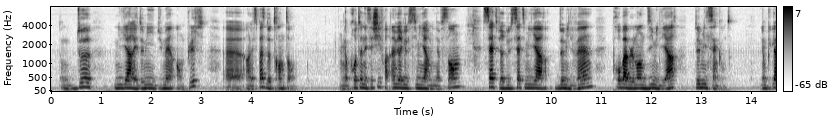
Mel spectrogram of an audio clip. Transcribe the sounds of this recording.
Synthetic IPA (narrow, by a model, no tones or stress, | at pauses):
d̪̥ɔ̰̃kd̪ø | miljaʁed̪əmid̪ymɛ̃ʔɑ̰̃plys | ø̰ɑ̰̃lɛspasd̪ət̪χɑ̃t̪ɑ̰̃ | d̪ɔ̃kʁət̪əneseʃifχəʔɛ̰̃viʁɡʲylsimiljaʁmilnəfsɑ̰̃sɛt̪viʁɡʲylsɛt̪miljaʁd̪ømilvɛ̃ | pχɔbabləmɑ̃d̪imiljaʁ | d̪̥ømilsɛ̃kɑ̰̃t̪ | d̪ɔ̃kla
